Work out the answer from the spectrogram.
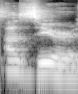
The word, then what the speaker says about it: Asyr: it correctly they're like is it easier is it ozier what should I it was like it's azir so yeah you can say easier if you like I don't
